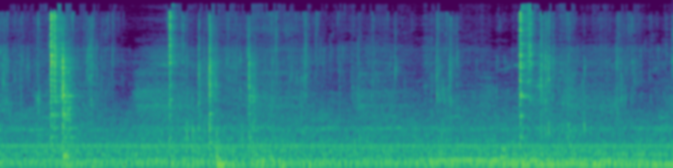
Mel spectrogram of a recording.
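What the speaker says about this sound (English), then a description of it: "we'll give that a good stir" Spoon stirring a pot of green beans and potatoes cooked with salt pork, scattered metallic scrapes and knocks against the pot with soft wet squelches, close up.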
